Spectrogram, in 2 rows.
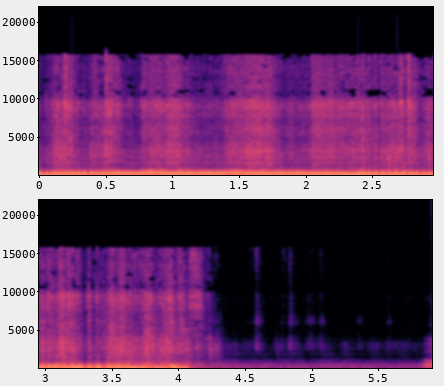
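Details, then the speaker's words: Coleman CT100U minibike with a swapped-in 212 engine, test run on a new exhaust header pipe that replaced the side pipe: loud, steady single-cylinder chop for about four seconds, then shut off. Crisp, even firing; normal running. "and that's what that new little badass sound plate or sad pipe sounds like it's a [ __ ] beast sounds better than than this one man"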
